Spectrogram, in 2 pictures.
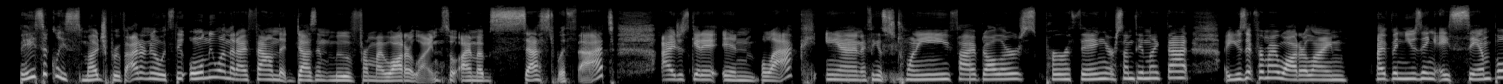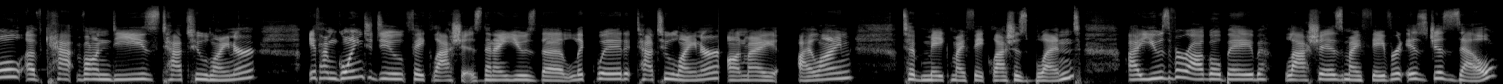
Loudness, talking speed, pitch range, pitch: -23 LUFS, 180 wpm, 205-255 Hz, 230 Hz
